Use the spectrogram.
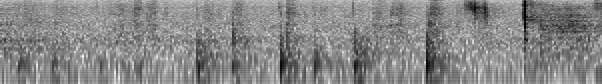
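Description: A pen or marker writing out an algebra equation makes soft, scratchy strokes in short separate bursts, close by and quiet, with a few sharper taps near the end and no talking.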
